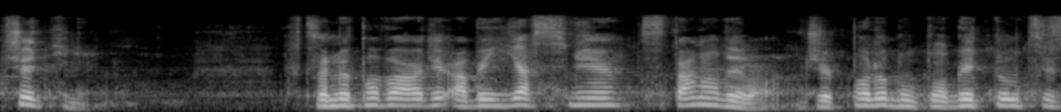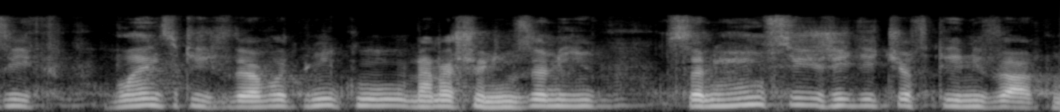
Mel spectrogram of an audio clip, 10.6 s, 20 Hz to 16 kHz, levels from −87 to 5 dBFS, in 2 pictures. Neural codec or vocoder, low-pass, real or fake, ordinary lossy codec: autoencoder, 22.05 kHz, a latent of 192 numbers a frame, VITS, trained on one speaker; 9.9 kHz; fake; AAC, 64 kbps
